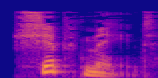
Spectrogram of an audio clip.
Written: shipmate

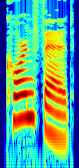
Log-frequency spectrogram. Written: corn-fed

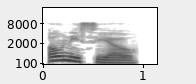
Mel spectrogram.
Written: ohnicio

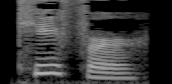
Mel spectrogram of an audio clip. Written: keifer

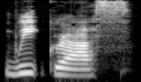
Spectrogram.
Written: wheatgrass

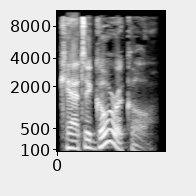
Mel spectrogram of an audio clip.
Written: categorical

